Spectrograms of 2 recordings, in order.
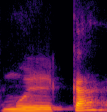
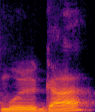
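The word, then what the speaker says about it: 물가: So we have words like mulka and pulpop. So yeah. So if it's not the case, it should be pronounced mulga and pulbop, but they're not.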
